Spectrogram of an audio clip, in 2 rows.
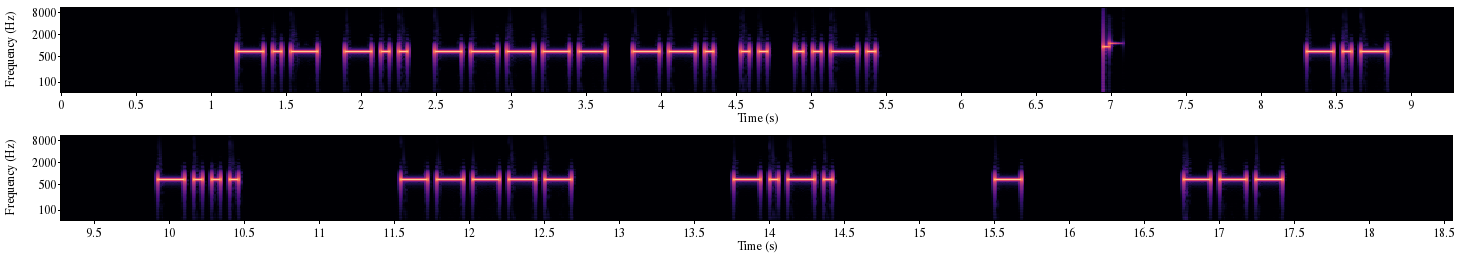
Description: Morse code, heard as a keyed tone, about 20 wpm, spaced as for 10 wpm, 700 Hz. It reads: KD0GIF KB0CTO
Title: USA Call Signs - 6 Characters - 6x Character Spacing - 20wpm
